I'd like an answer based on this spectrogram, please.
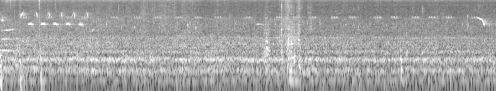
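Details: Honey bee hive during an inspection: dense, steady buzzing hum, a brief rustle or knock midway, and scattered high bird chirps in the distance.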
